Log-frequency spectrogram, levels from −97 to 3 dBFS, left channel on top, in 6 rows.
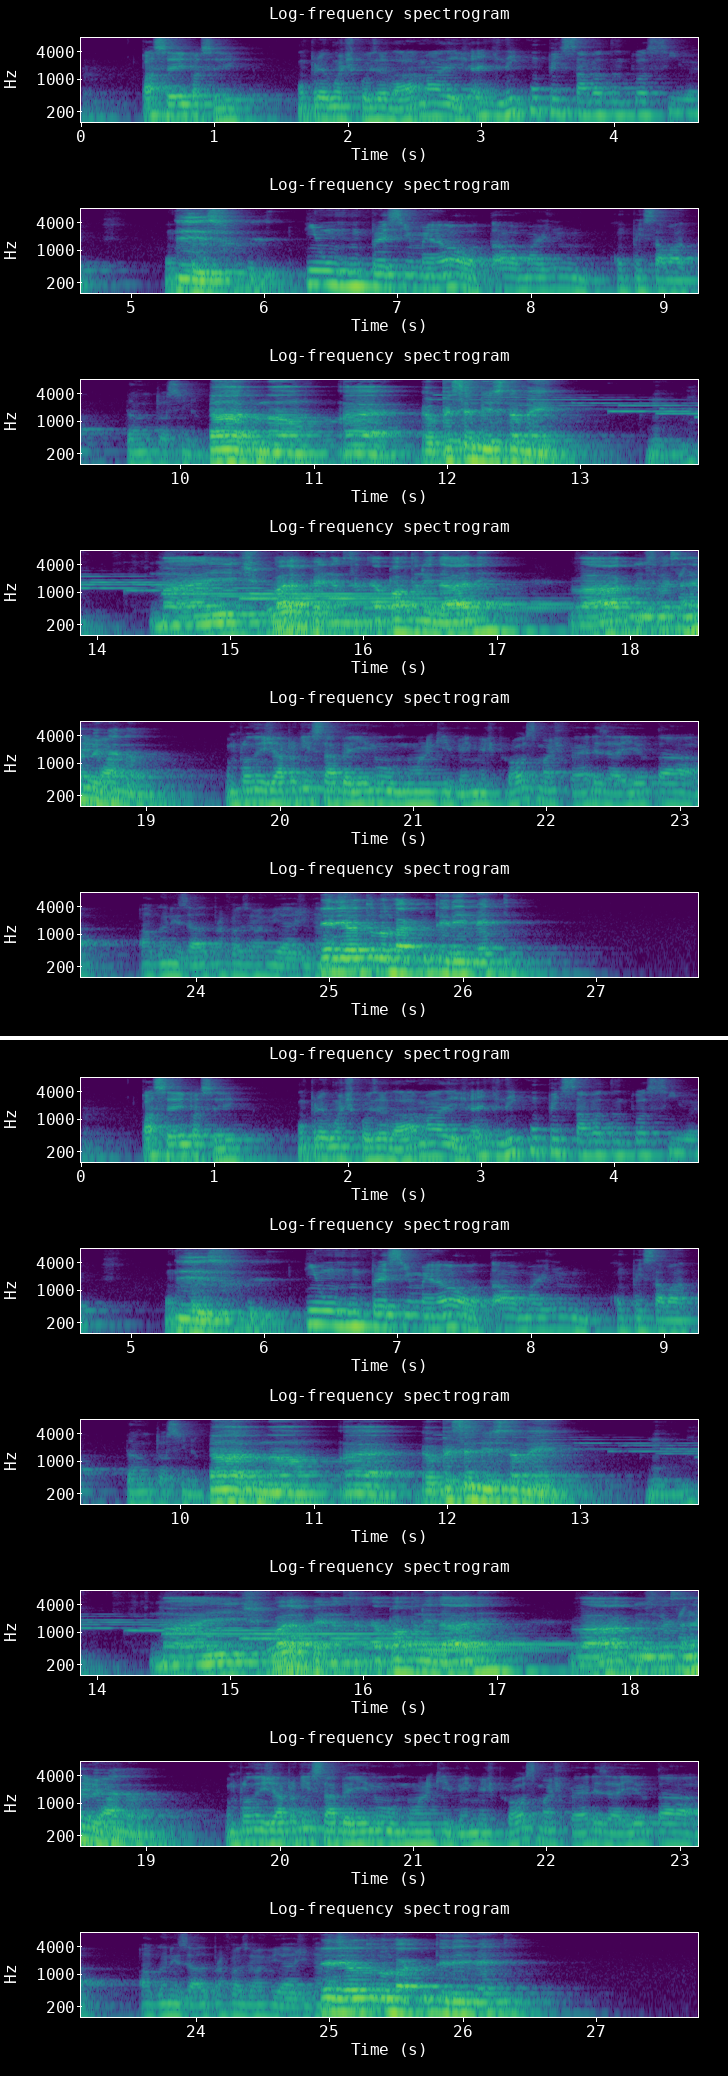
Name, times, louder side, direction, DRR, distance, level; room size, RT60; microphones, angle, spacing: voice 1, 0.5-1.3 1.6-4.7 5.3-5.6 5.9-6.0 6.3-9.2 9.6-10.2 13.5-13.9 15.0-15.6 17.7-18.9 19.6-23.2 23.6-25.1 25.5-25.6, equal, 10° right, 7 dB, 0.6 m, -31 dB
voice 2, 5.3-6.0 10.2-12.8 14.4-17.1 17.5-19.0 24.9-26.3, left 1 dB, 20° left, 0 dB, 1.2 m, -25 dB
Mallet percussion, 11.9-18.3, left 1 dB, 55° left, 1.5 m, -37 dB
11.0 x 4.7 x 4.5 m, 1.0 s
head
